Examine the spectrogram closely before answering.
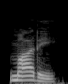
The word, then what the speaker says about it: Mahdi: the world and restore justice and religion mahdi is spelled m a h d i marty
